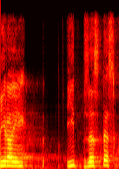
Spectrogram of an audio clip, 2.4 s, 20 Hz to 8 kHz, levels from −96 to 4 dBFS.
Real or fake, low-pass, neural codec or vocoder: fake; 7.2 kHz; codec, 16 kHz, 2 kbps, X-Codec, HuBERT features, trained on LibriSpeech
